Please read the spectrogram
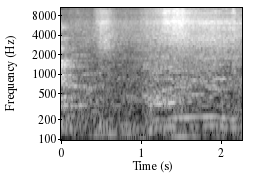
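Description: A motor vehicle's engine running, a low hum with a wash of noise that swells about a second in and eases off.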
